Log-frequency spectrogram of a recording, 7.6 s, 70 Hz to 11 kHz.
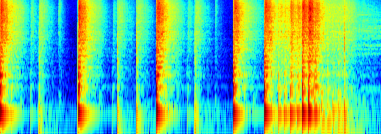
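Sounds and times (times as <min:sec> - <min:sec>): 
snare drum: 0:00.0 - 0:01.0, 0:01.6 - 0:02.0, 0:02.8 - 0:04.1, 0:04.7 - 0:07.6.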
